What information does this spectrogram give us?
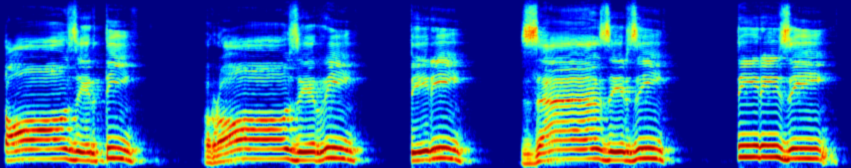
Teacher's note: تا موٹا حرف ہے، لیکن موٹے حرف کے نیچے زیر جب آ جاتا ہے تو اس کو بھی باریک کر دیتا ہے، یعنی موٹے حرف کی آواز کو بھی باریک کر دیتا ہے۔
